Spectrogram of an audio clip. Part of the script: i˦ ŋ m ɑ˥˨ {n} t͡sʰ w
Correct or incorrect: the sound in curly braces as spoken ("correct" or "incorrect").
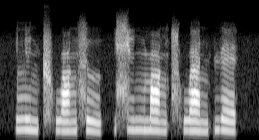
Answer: incorrect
